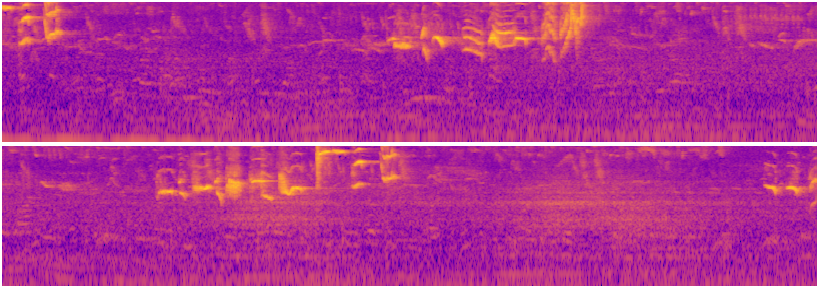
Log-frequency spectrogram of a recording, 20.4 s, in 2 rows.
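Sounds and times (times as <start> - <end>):
common blackbird song: 0.0 - 20.3.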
